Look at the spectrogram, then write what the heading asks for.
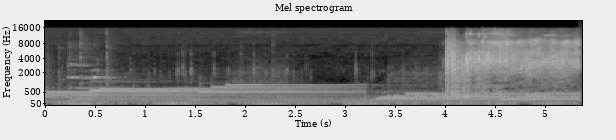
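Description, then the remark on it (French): A Rube Goldberg chain-reaction machine clicks and rattles along over steady, stepping tones, then erupts into a loud clatter of rolling, tumbling objects near the end. No one speaks. “Une machine de Goldberg, c'est comme ça que ça s'appelle?”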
